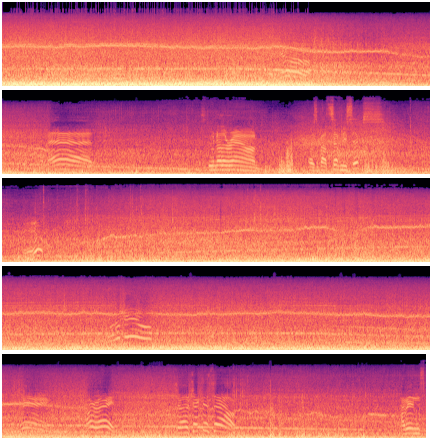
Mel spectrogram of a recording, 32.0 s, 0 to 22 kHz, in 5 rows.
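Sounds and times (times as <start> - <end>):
wind rush on microphone: 0.0 - 32.0
electric motor whining: 12.3 - 31.8.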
